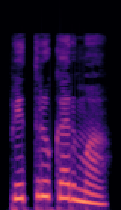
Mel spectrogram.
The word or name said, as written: ಪಿತೃಕರ್ಮ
